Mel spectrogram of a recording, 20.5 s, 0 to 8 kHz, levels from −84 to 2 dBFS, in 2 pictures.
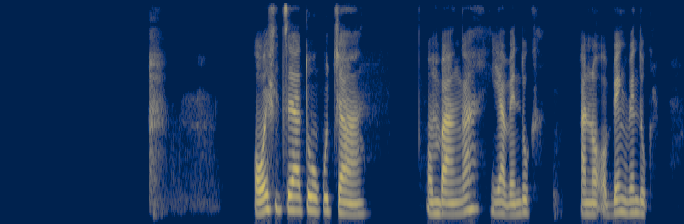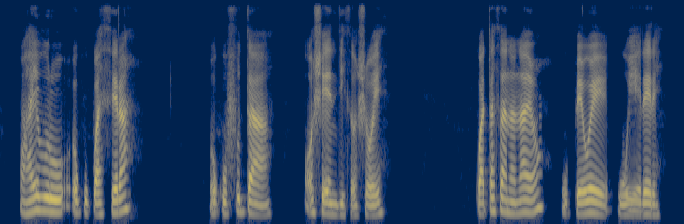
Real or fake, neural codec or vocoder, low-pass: real; none; 7.2 kHz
